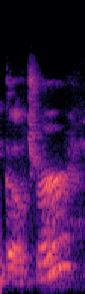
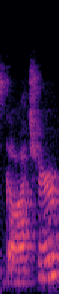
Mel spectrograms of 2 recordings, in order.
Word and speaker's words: Gotcher: my name is gotcher very frequently mispronounced as gotcha but i let it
